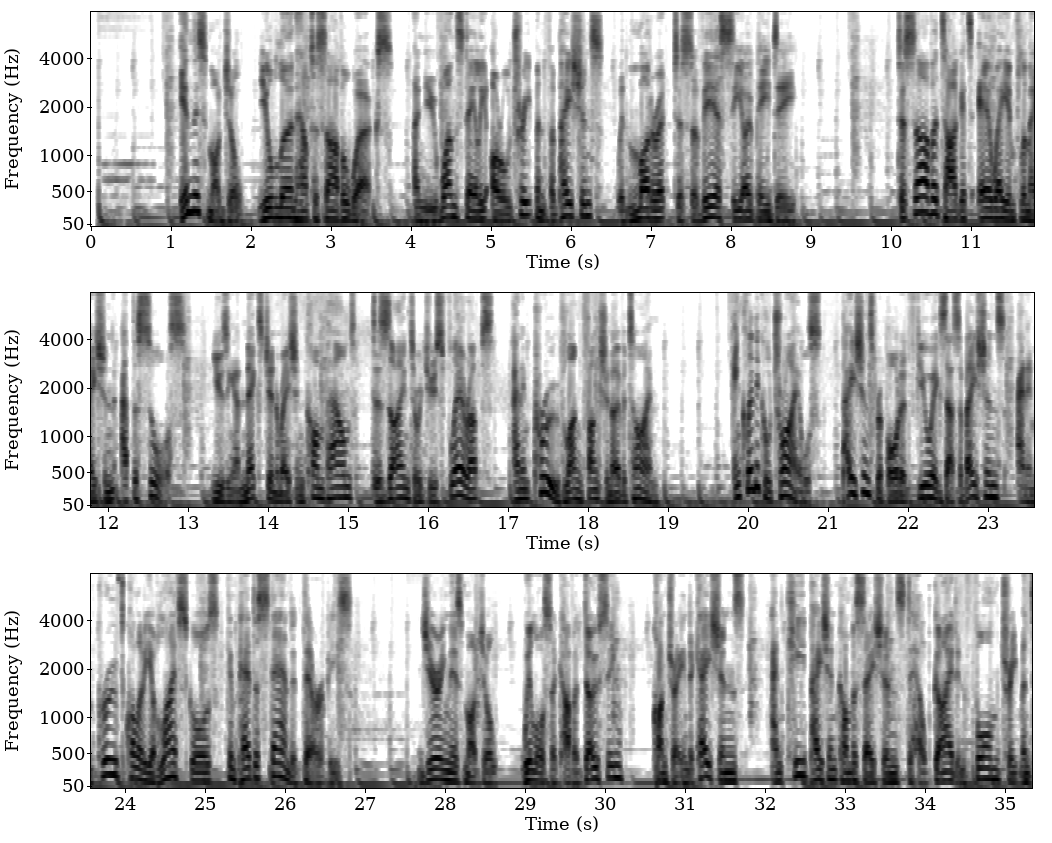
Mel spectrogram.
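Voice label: NARRATION, Authentic Australian Voiceover; TASAVA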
